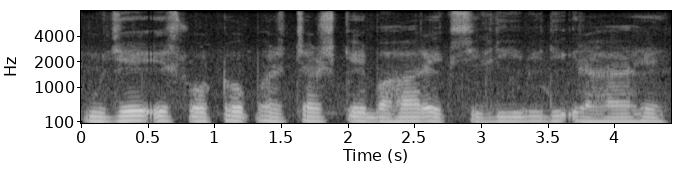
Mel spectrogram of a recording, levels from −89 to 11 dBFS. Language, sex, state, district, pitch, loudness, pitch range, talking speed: Hindi, female, Arunachal Pradesh, Lower Dibang Valley, 110 Hz, -16 LUFS, 105-120 Hz, 175 wpm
